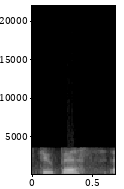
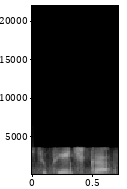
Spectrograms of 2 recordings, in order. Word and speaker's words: Stupice: A lot of people pronounce it Stupice, S-T-U-P-I-C-E, but it's Czech, so it's pronounced Stupička.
